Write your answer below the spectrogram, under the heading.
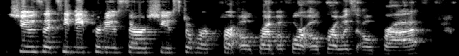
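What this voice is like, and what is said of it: Chicago accent. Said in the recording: “The Chicago accent has come back ever since I moved back from New York.”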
